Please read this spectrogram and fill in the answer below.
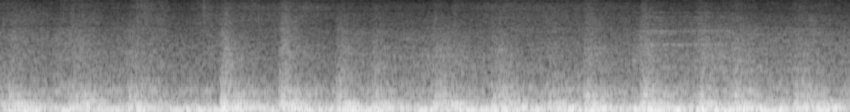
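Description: Music with a steady drum beat and a deep bass line.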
